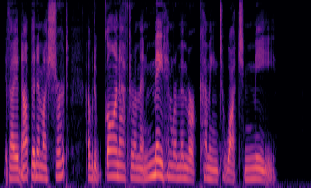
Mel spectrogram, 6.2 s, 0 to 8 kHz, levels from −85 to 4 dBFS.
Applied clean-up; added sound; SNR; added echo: none; none; none; none.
